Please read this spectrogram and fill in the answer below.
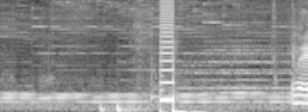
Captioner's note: buzzer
